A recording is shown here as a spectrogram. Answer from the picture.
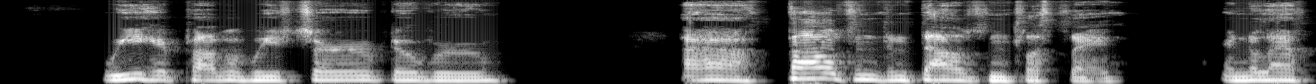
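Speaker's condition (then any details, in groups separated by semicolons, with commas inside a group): Deafblindness; progressive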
